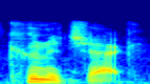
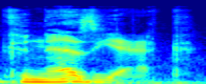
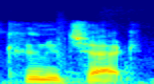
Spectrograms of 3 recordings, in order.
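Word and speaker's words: Kunaszyk: we i've decided that jordan's name is kunichik i think is how you pronounce it and then jared norris so i would pronounce it kennesiak no that's not it no i think i'm pretty sure it's kunuchek all right yeah so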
